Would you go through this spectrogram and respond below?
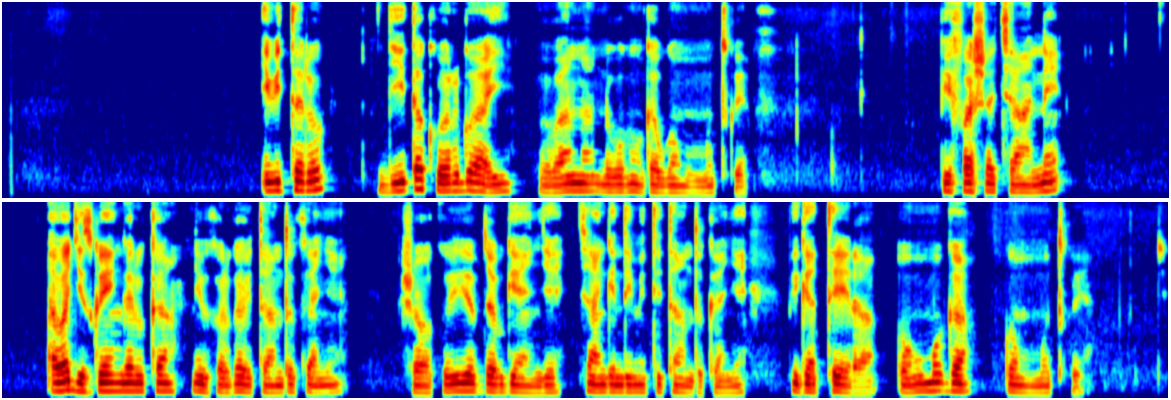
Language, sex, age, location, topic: Kinyarwanda, male, 25-35, Kigali, health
